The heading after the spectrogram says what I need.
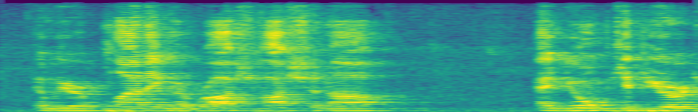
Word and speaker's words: Rosh Hashanah: we are planning a Rosh Hashanah and Yom Kippur. Did I pronounce that wrong? Yes. Rosh Hashanah.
